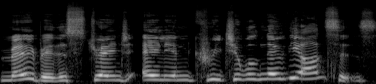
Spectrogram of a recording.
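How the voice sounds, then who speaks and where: Putting on a character voice, a man speaks at a fairly slow pace in a high pitch with ordinary pitch variation. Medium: read story. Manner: haughty, teasing.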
